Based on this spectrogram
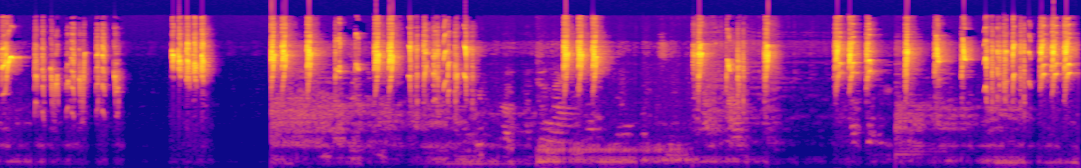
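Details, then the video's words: Brown-throated sunbird delivering harsh fill-in song to stir up other sunbirds: dense bursts of rapid, very high chattering chirps broken by brief silences, accompanied by a low electrical-sounding hum. "KOLIBRI NINJA GACOR BONGKAR ISIAN KASAR BUAT MENAIKAN EMOSI KONIN BAHAN"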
